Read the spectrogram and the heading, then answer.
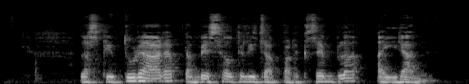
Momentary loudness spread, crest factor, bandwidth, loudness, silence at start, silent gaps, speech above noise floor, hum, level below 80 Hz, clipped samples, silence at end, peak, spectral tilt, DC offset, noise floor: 9 LU; 16 dB; 11.5 kHz; -25 LUFS; 0.8 s; none; 31 dB; none; -48 dBFS; under 0.1%; 0.35 s; -8 dBFS; -5 dB/octave; under 0.1%; -55 dBFS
